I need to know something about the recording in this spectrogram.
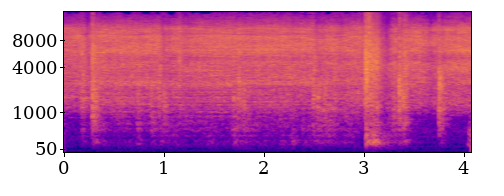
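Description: The battery-powered motor and 3D-printed plastic Nautilus-gear train of a small quadruped walking robot run with a steady whir, with a click just after the start. About three seconds in there is a loud clatter as the robot is lifted off the table.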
